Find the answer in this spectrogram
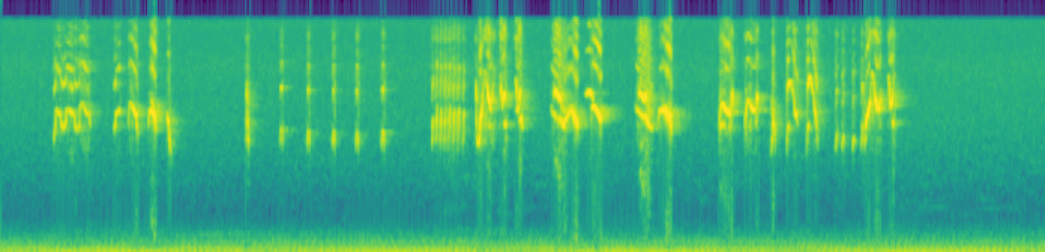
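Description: An orange-headed thrush sings loud, varied phrases of rich whistles and quick chattering notes, one after another with short gaps, over a steady low rumble.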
